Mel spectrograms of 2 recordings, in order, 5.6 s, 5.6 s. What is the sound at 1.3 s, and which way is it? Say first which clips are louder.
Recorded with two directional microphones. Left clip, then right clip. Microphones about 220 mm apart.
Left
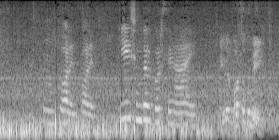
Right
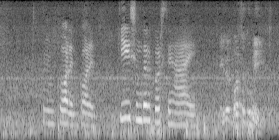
A woman's voice: right 4 dB; 20° right (ahead or behind).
